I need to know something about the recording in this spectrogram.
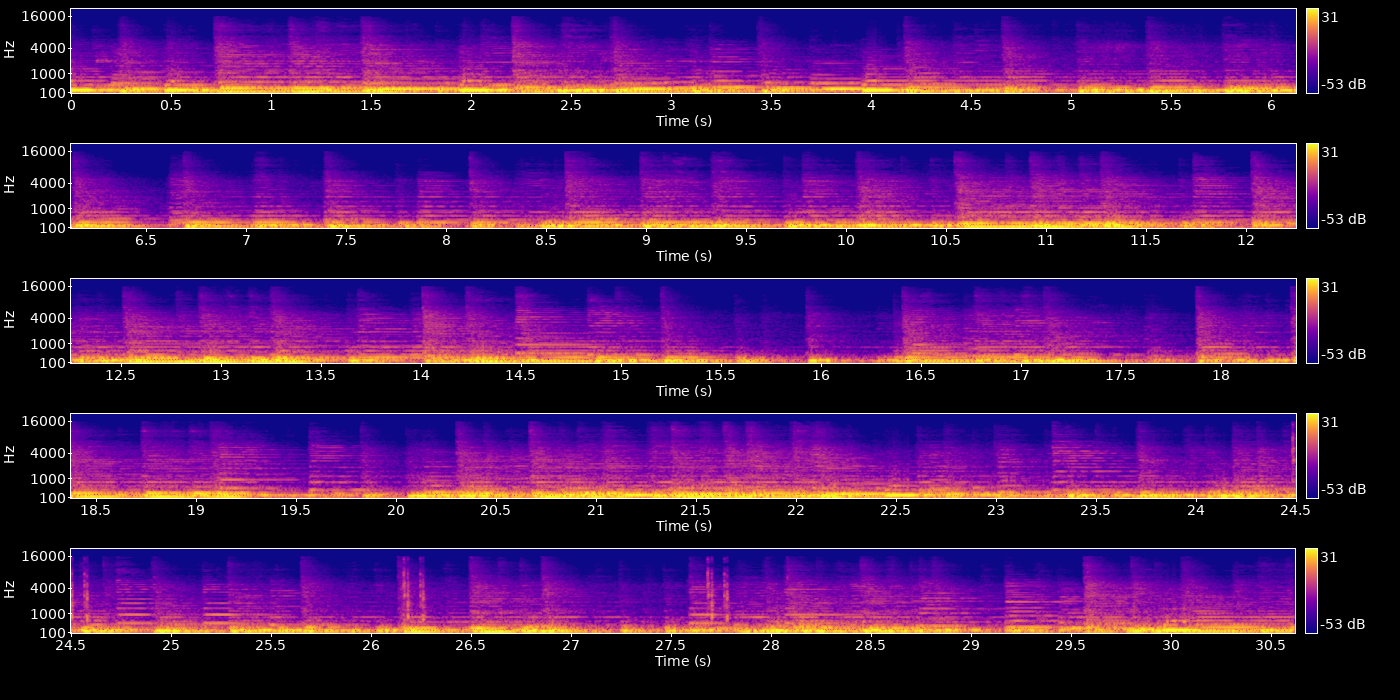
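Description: Two acoustic guitars, a nylon-string classical and a steel-string, playing together. One strums a G and C chord progression while the other improvises a pentatonic lead over it.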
